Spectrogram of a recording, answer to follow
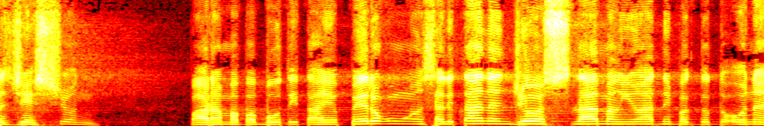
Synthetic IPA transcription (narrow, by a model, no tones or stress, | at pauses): ɐd͡ʒɛsto̞n | paːɾɐmɐpɐbuːt̪ɪt̪aːjo̞pɛːɾo̞kʊŋɐŋsɐlɪt̪aːnɐŋd͡ʒo̞slaːmɐŋjʊŋʔaːt̪̬ɪŋpɐɡ̚t̪ʊt̪oʔoːnɐ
